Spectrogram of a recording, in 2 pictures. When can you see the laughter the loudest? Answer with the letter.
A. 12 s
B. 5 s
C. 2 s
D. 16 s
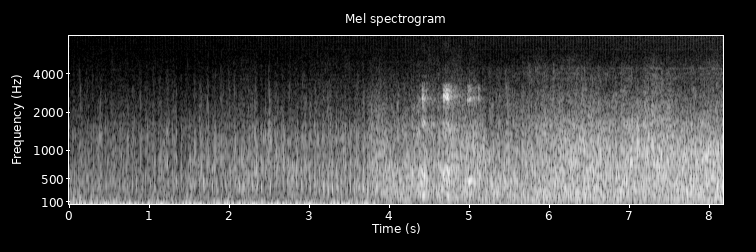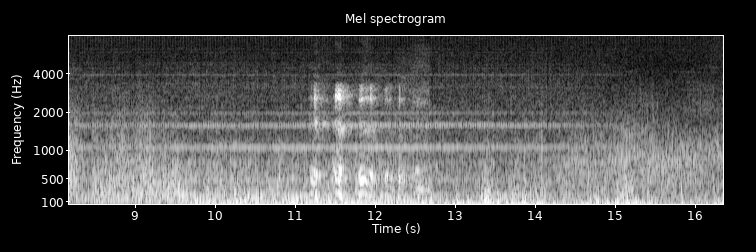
A.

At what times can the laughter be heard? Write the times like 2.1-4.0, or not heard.
4.3-5.2, 11.2-12.7.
